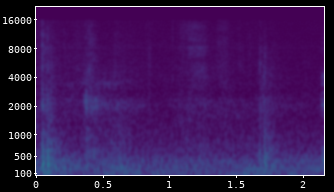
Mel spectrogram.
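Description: Quiet room tone with a couple of faint soft taps from students' feet setting down on foam floor mats after front kicks.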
